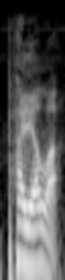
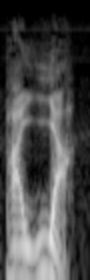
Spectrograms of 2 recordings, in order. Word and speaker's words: paella: which I tell you now is called paella. – Paella.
